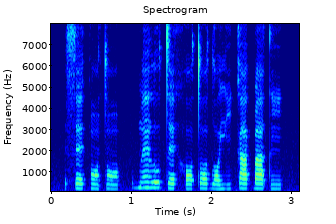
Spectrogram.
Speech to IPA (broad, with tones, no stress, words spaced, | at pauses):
sɛ˨kɔ̃˨tɔ̃˨ | bɛ̃˦lo˦˨ tɛ˨ hɔ˨tɔ˧dɔ˨ ji˨˦ka˦ k͡pa˦˨tĩ˧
